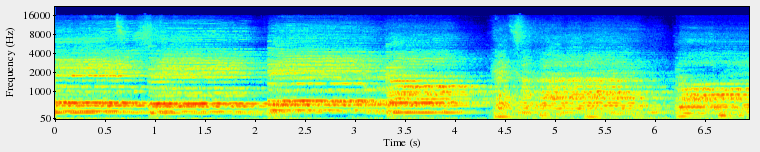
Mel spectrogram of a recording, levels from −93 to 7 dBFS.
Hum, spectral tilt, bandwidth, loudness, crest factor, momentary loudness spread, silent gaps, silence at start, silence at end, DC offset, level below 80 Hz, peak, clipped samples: none; -5 dB/octave; 16 kHz; -16 LUFS; 14 dB; 8 LU; none; 0 s; 0 s; under 0.1%; -40 dBFS; -2 dBFS; under 0.1%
